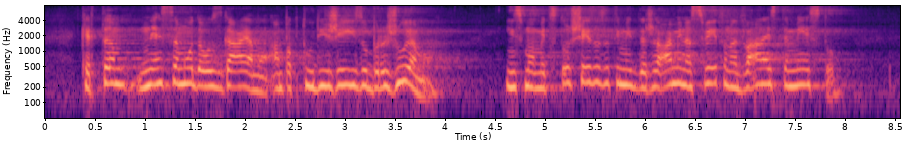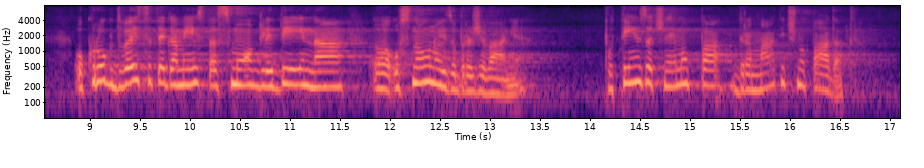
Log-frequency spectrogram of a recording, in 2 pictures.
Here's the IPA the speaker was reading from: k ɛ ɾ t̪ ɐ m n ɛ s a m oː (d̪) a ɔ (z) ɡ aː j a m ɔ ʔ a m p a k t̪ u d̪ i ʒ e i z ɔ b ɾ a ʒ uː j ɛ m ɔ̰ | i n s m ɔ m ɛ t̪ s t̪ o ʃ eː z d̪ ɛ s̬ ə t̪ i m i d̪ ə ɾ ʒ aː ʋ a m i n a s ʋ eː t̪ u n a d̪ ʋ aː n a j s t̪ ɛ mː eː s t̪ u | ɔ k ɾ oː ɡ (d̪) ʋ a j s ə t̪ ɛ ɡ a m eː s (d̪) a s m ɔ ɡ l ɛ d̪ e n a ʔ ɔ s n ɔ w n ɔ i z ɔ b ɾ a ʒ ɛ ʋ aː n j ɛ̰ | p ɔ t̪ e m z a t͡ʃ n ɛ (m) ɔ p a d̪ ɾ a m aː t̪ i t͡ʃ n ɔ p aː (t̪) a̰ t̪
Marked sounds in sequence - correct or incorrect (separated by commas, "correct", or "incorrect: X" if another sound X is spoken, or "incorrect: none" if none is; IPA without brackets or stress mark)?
correct, correct, correct, incorrect: t̪, correct, incorrect: d̪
